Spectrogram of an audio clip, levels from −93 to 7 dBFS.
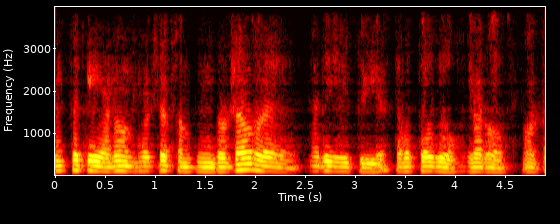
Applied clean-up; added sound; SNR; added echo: neural mask model DeepFilterNet 3.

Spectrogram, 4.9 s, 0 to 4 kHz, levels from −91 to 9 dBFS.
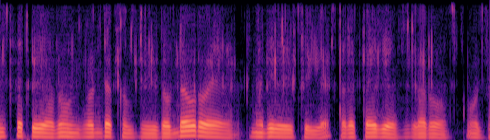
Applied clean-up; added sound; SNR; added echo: neural separator model SepFormer WHAMR!.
